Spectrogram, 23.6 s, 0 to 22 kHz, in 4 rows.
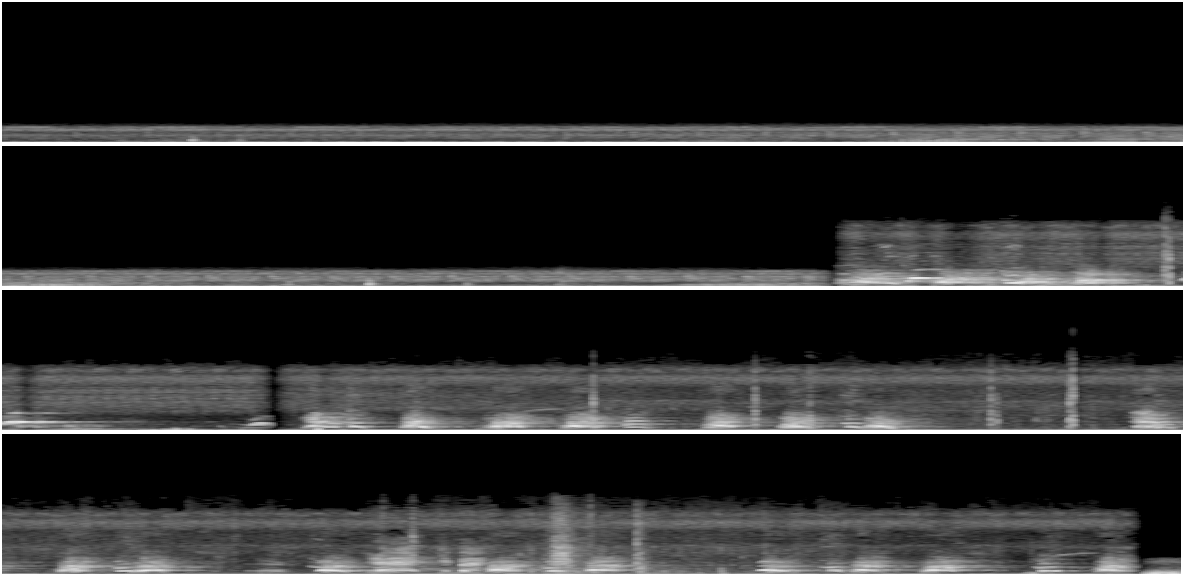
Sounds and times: Dog: 10.1 - 12.3, 13.0 - 16.5, 17.5 - 23.4
Speech: 19.0 - 20.2.

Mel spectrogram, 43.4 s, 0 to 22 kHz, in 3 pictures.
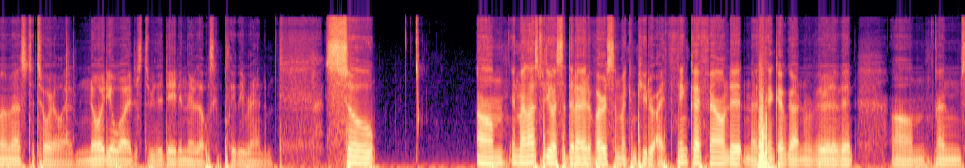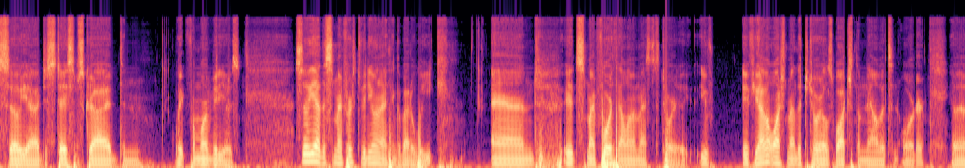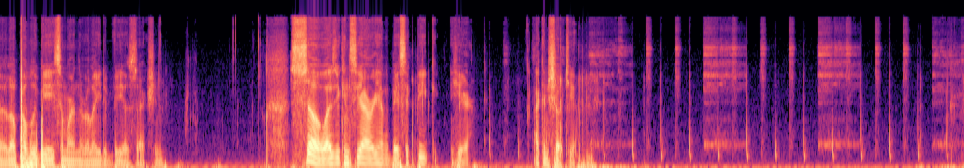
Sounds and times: Speech: 0.0 - 4.2, 4.8 - 6.4, 7.2 - 12.8, 13.4 - 18.1, 18.9 - 31.5, 33.3 - 36.1, 36.9 - 37.9.

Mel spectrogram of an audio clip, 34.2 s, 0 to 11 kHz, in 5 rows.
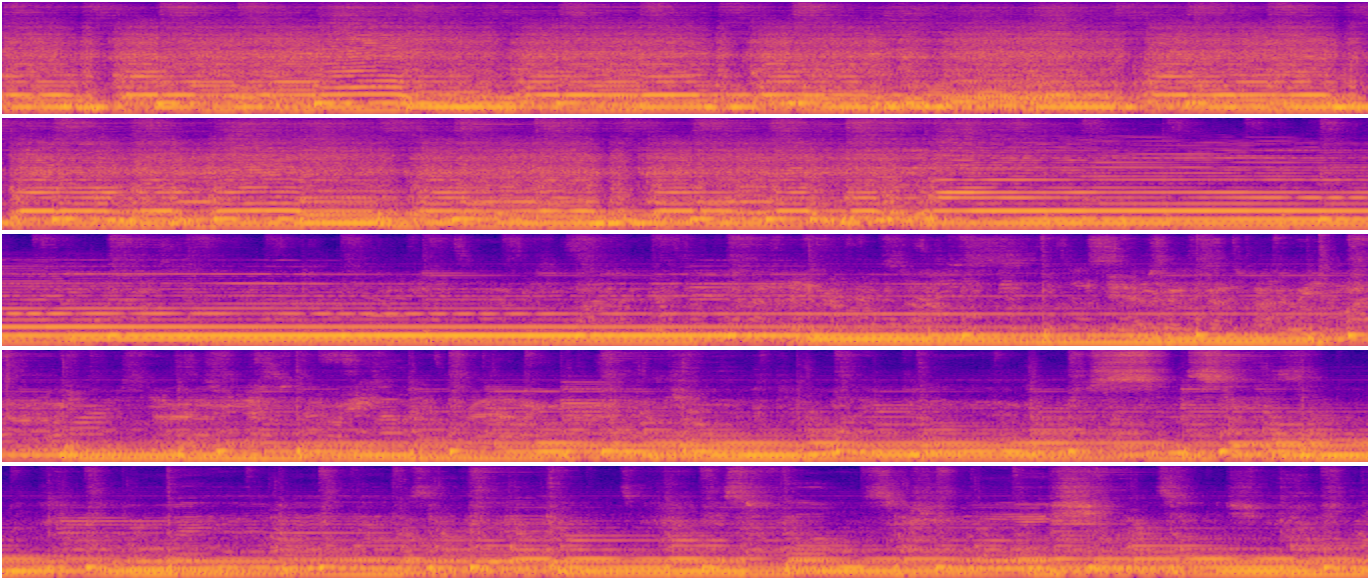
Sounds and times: Electric guitar: 0.0 - 34.1
Strum: 0.0 - 34.1.

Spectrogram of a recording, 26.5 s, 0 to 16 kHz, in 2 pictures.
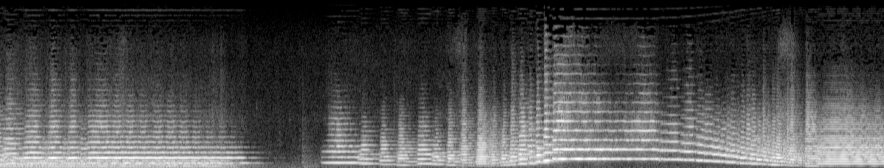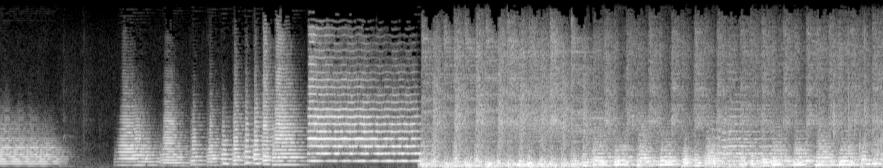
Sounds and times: Trumpet: 0.0 - 4.1, 4.8 - 26.5.

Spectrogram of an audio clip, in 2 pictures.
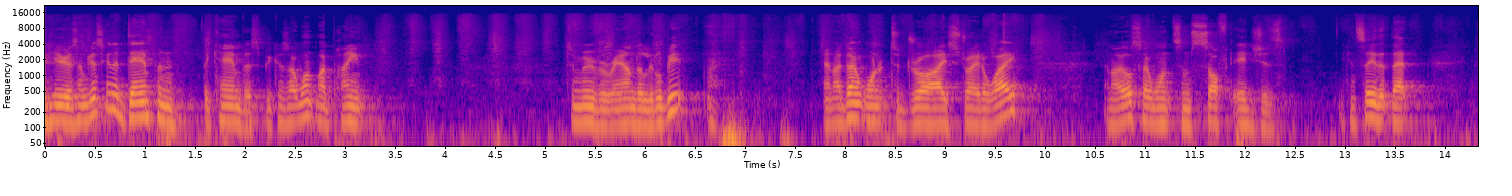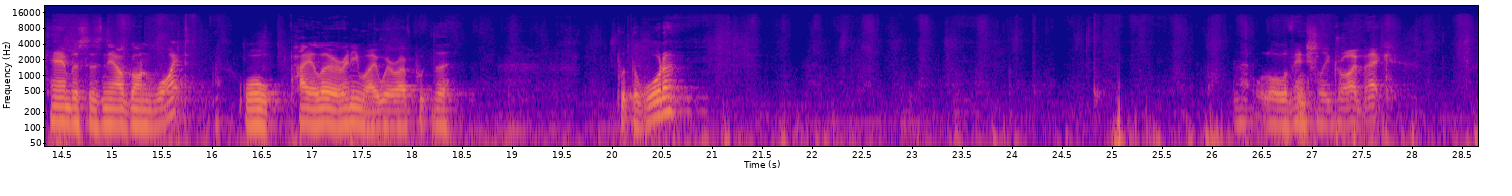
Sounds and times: Speech: 0.0 - 3.3, 5.2 - 6.5, 7.8 - 9.9, 10.6 - 12.4, 13.0 - 13.8, 14.4 - 18.5, 20.0 - 20.8, 26.2 - 27.9.

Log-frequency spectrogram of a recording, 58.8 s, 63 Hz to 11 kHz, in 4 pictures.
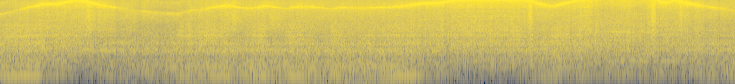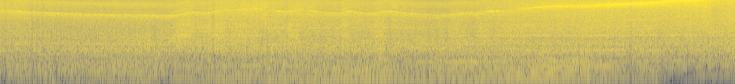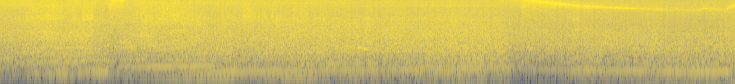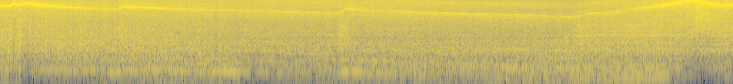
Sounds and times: Truck: 0.0 - 58.7.

